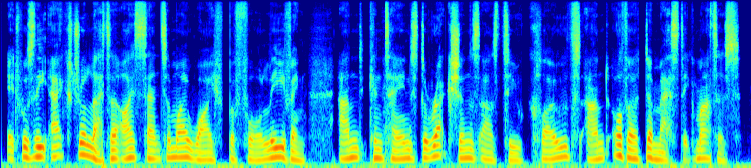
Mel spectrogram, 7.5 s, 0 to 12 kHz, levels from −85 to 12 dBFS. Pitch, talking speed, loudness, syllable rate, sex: 130 Hz, 175 wpm, -18 LUFS, 5.1 syllables/s, male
